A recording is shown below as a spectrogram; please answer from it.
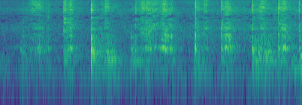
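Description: A metal spoon scrapes and stirs spice masala with Kashmiri chilli powder as it fries in a pan, making rhythmic clinking and scraping strokes about twice a second over a soft sizzle.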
